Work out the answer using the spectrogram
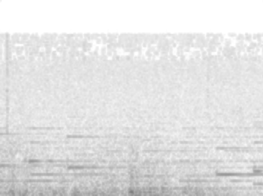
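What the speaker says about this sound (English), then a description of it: "Seems a storm's beginning to whisper again." Steady rain from a thunderstorm with a low, rolling thunder rumble underneath, continuous and even, with no voices.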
